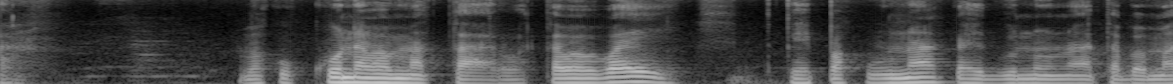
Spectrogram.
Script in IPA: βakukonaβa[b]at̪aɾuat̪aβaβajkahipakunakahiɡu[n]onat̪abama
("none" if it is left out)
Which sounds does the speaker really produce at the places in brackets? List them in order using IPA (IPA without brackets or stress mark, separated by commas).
m, n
